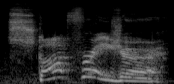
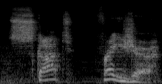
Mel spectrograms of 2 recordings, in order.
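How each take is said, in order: First: The name is said like a Smash Bros announcer. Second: The name is said in a plain voice.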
